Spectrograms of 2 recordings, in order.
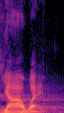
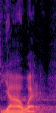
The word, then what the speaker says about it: Yahweh: In Hebrew, It's pronounced as Yahweh. So I am who I am in Hebrew is pronounced Yahweh.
